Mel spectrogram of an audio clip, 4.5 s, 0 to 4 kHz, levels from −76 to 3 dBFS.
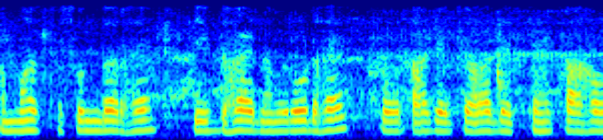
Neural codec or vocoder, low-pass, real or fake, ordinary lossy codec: none; 3.6 kHz; real; none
